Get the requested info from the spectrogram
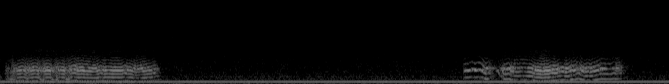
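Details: Chihuahua named Jarrod asleep indoors, snoring: two long, rattling, buzzy breaths about a second and a half each, the second following after a three-second pause, with a steady low electrical hum underneath.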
